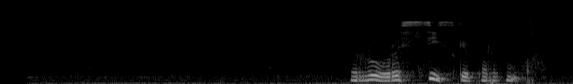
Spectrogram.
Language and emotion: Russian, angry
